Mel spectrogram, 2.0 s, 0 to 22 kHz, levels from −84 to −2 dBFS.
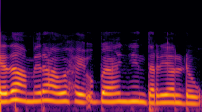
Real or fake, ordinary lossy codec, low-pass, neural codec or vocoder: real; none; none; none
